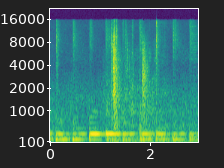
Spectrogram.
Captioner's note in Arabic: يفتح الباب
